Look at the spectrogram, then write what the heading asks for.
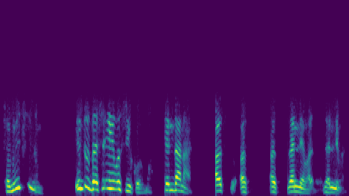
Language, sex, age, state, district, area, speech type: Sanskrit, female, 45-60, Maharashtra, Nagpur, urban, conversation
